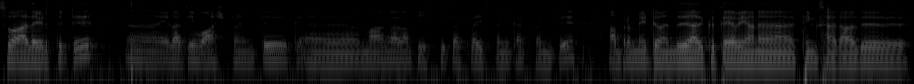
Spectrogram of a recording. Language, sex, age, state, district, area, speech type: Tamil, male, 30-45, Tamil Nadu, Ariyalur, rural, spontaneous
